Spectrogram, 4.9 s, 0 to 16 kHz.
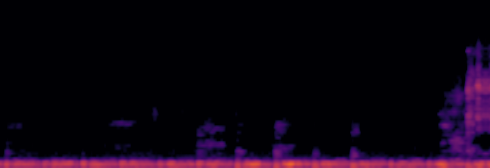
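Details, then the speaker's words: Fast, soft whooshing pulses on a home fetal Doppler, fetal heartbeat about 158 beats a minute, found low on the abdomen at 15 weeks in a high-risk pregnancy (maternal age over 35, high BMI). "I'm going say that's the baby. And if you like to test it against your own heartbeat, you can put it up here. And and no, my my heartbeat's much slower."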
